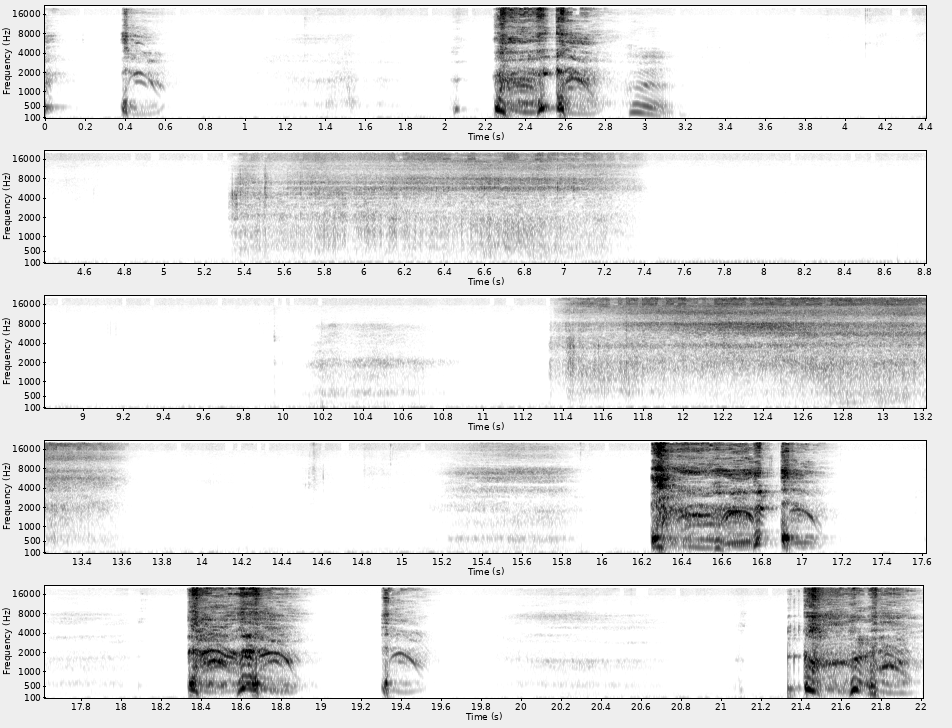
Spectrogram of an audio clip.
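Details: Adult with allergies: several loose, wet, phlegmy productive cough bursts separated by long stretches of noisy nose-blowing.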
